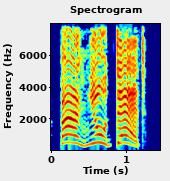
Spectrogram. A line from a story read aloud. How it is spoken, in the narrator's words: cried Lucas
